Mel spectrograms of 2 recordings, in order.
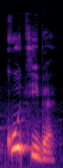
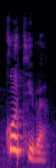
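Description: First: The short vowels are given their full length. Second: The short vowels are cut short, only partly voiced. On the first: The speaker calls it right. "اقول كتبة" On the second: The speaker calls it wrong. "فما اقدرش اقول كتبة"

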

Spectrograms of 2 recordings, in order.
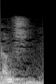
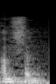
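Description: First: The word ends with an 'i' sound. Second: The word ends with an 'an' sound. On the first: The speaker calls it right. "tu dis Amsi. Toujours" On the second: The speaker calls it wrong. "Tu ne dis pas Amsan"

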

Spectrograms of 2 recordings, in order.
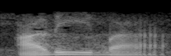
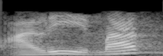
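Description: First: The word ends on a bare -a vowel. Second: The word ends with a final -an sound. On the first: The reader stops on this word. "berhenti jadi a" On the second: The reading continues without stopping. "Kalau bunyi an"

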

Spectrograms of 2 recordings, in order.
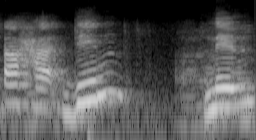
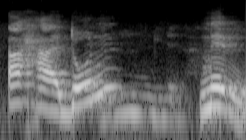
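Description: First: The word ends in i before the linking n. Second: The word ends in u before the linking n. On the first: The speaker calls it wrong. "مش احد نل، غلط" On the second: The speaker calls it right. "تنوين ضم لما انت بتنوين ضم بنتهي لنون بكسر النون"

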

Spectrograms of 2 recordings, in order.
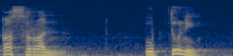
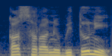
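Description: First: A glottal stop separates qasran from ubtuni. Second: Qasran runs straight into ubtuni without a break. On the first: The speaker calls it right. "Saya baca hamzanya, ubtuni" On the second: The speaker calls it wrong. "Harusnya kalau bacaan biasa, qasran ubtuni, begitu kan?"

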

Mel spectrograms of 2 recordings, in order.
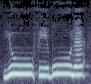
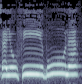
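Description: First: The first vowel is long, the second short. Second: The first vowel is short, the second long. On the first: The speaker calls it right. "المد هنا بعد الياء ولا يوجد مد بالياء بعد الفاء" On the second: The speaker calls it wrong. "وليس يفيضون"

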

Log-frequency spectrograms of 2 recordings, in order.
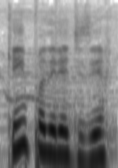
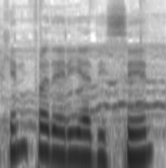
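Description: First: It is spoken in a normal Portuguese voice. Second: It is spoken with a Spanish accent. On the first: The speaker calls it right. "Fala direito, com a sua voz normal" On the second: The speaker calls it wrong. "você fala com sotaque espanhol"

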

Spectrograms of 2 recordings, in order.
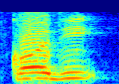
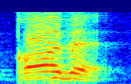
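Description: First: The final d is released toward an 'i' vowel. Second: The final d is released toward an 'a' vowel. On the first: The speaker calls it wrong. "مش قادي" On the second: The speaker calls it right. "قول قادة"

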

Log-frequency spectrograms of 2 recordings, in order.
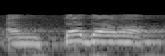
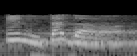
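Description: First: The first word is said with the vowel a. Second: The first word is said with the vowel i. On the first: It gives a reason: because you leave them. "Yang pertama dengan fathah" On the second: It states a condition: if you leave them. "Kalau dengan kasrah"

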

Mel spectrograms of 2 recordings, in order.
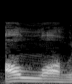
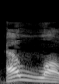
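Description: First: The opening glottal stop is heavy and emphatic. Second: The opening glottal stop is light and thin. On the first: The speaker calls it wrong. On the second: The speaker calls it right.

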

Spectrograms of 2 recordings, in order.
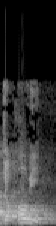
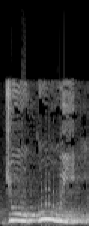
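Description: First: The name is said with o vowels. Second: The name is said with u vowels.

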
